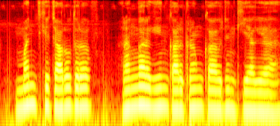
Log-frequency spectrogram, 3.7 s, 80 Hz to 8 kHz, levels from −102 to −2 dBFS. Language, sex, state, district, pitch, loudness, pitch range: Hindi, male, Bihar, Gaya, 150 Hz, -14 LUFS, 145-160 Hz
